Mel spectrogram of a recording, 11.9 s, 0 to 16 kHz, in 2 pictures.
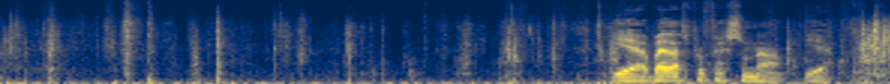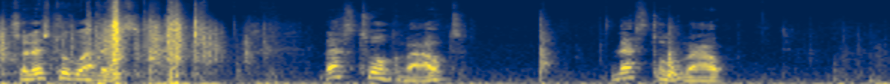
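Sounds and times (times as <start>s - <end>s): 
paper rustling and crinkling: 0.0s - 7.8s
speech: 4.1s - 7.0s, 8.2s - 9.1s, 10.0s - 10.8s.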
